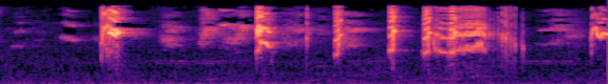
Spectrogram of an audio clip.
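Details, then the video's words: Pet lovebirds at play with rings, producing a busy string of scratchy high chirps and squeaky chatter, some notes running together into a longer rasping phrase. "Love birds Talking | Singing Sounds"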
